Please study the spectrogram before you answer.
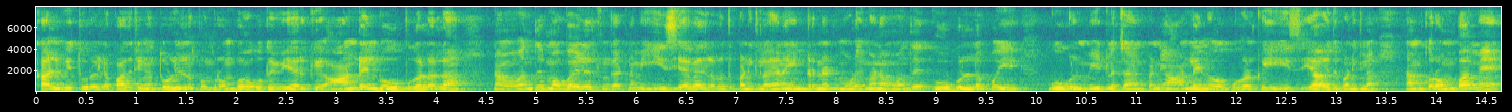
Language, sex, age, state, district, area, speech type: Tamil, male, 18-30, Tamil Nadu, Erode, rural, spontaneous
